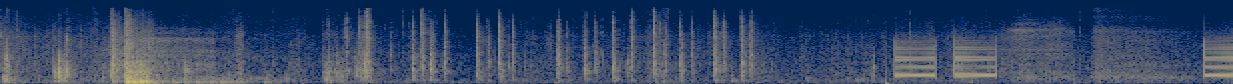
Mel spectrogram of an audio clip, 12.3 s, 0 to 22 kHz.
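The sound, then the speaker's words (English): An office telephone being dialed: a run of sharp button clicks at an irregular pace, then two short electronic dial tones near the end. No one speaks. “Use the phone in my office through there. You need to dial 00...”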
